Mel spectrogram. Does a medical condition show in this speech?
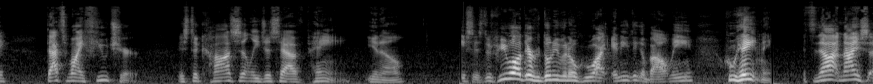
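No.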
